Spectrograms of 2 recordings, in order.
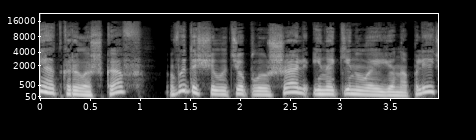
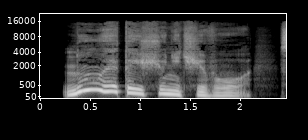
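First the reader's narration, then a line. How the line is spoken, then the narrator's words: Relieved sigh. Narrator (Russian): с облегчением вздохнула Камилла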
